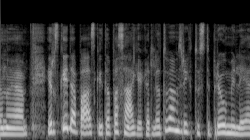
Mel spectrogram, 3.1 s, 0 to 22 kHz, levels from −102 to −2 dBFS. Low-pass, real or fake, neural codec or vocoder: 10.8 kHz; real; none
